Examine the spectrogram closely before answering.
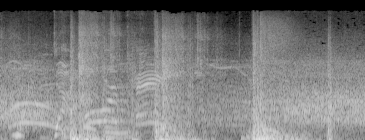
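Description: Heavy punches land with thuds.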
